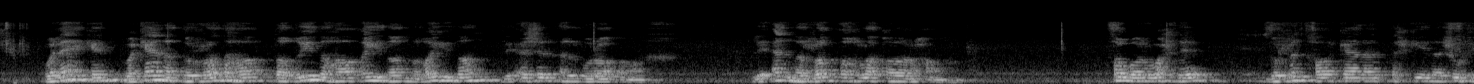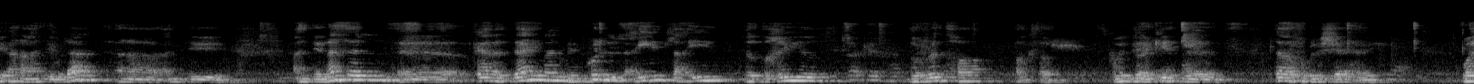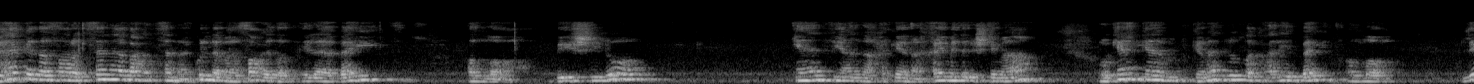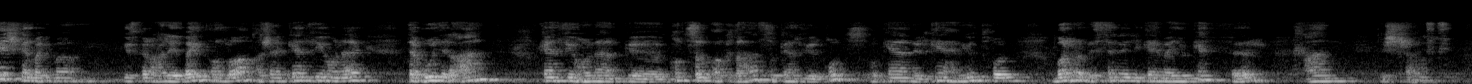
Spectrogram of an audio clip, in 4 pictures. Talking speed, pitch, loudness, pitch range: 95 wpm, 160 Hz, -25 LUFS, 140-180 Hz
